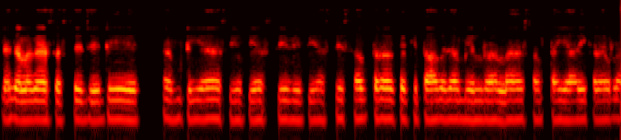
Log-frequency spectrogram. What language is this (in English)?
Magahi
